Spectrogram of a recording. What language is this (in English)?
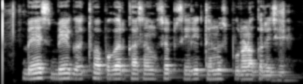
Gujarati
